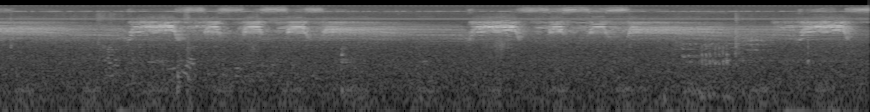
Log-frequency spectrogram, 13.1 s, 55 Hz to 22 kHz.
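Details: Robust cicada recorded 24 July 2016: loud, shrill phrases of rapid pulsed notes surge roughly every five seconds over a constant high buzzing background chorus.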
